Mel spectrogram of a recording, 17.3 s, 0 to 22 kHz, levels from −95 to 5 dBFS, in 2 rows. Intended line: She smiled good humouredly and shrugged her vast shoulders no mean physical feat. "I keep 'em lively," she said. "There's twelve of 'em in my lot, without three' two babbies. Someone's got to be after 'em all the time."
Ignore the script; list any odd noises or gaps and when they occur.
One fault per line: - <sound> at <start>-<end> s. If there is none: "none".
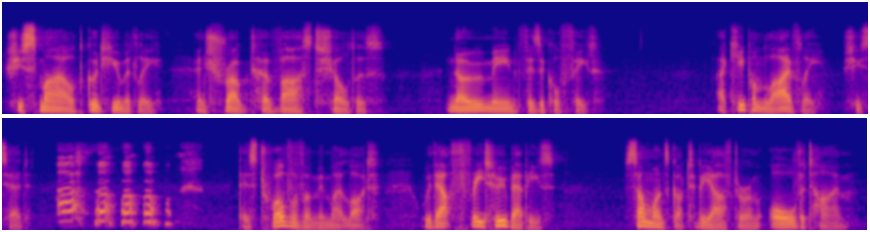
- laugh at 9.2-10.7 s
